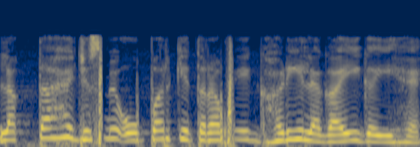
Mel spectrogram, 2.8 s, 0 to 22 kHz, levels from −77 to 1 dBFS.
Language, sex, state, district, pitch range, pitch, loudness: Hindi, female, Bihar, Gaya, 190-235 Hz, 210 Hz, -14 LUFS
